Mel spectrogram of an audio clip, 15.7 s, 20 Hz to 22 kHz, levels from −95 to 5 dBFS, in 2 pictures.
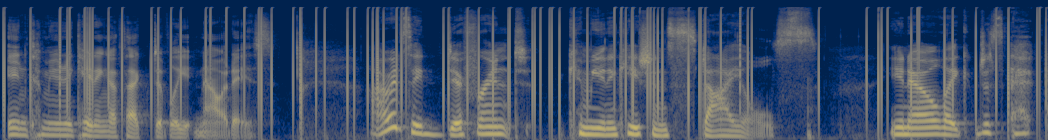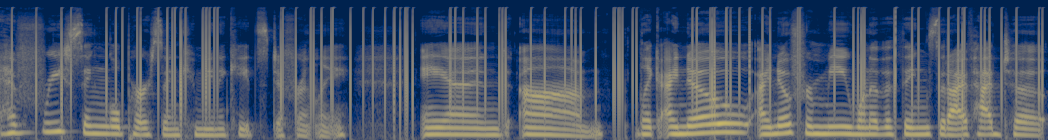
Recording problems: crackle, like an old record; loud; 5 dB below the speech

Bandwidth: 17.5 kHz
